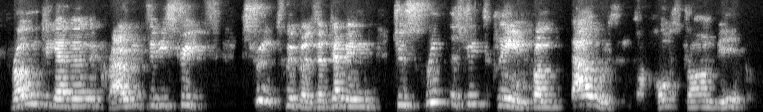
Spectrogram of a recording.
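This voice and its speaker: A man who works as an actor, co-presenting a scripted talk in a dramatic, declamatory manner. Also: sits high. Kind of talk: theatrical scripted lecture. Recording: roomy, distant mic, faint noise.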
